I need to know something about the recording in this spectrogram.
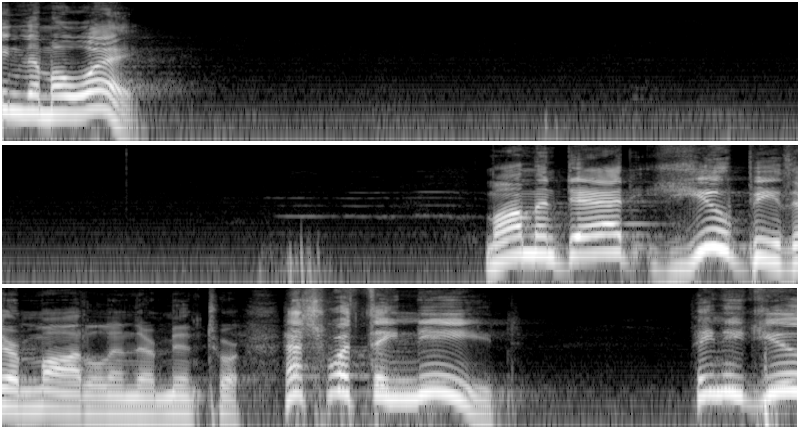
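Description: An elderly man preaches through a microphone with animation, in loud bursts between pauses.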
